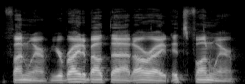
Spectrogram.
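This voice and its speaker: Bright-voiced man hosting a stock stream. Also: fairly low pitch, fairly even intonation, fairly quick. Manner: chatty, thinks aloud with fillers. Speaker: stock livestream host. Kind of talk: casual live-stream chat reading viewer comments.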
